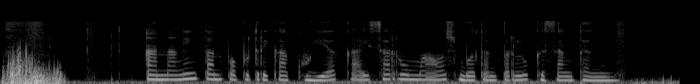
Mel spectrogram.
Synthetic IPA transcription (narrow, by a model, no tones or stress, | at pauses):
ʔanaŋɪŋt̪anpɔput̪ɾikaɡ̥ṳjakaisarːumaɔsmbɔt̪ɔnpərluɡ̥ə̤saŋd̪̥ä̤ŋu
